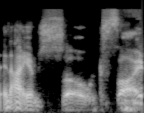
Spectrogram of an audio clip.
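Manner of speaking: soft and low, as if too excited to say it aloud; excited whisper. Real, not acted. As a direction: drop to a thrilled whisper. Whispered excitement after a long build-up.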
